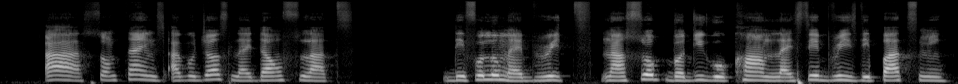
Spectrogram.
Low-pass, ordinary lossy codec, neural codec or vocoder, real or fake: none; none; autoencoder, 48 kHz, 32 numbers a frame, DAC-VAE, trained on Japanese speech; fake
